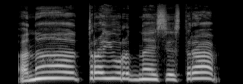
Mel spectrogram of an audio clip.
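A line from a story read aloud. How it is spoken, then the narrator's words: Uncertain. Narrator (Russian): неуверенно глядя на Веронику, начал Тобиас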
